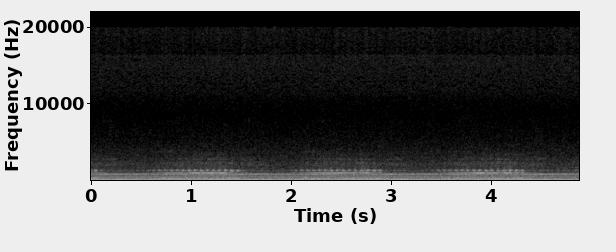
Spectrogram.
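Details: Peugeot 3008 1.6 PureTech 180 hp: a whirring tone rising and fading over the engine drone, wide intervals at start, spontaneously more frequent around 19 seconds; a slight rev adds harshness; abnormal periodic engine noise of unknown cause.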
